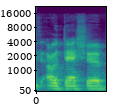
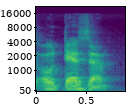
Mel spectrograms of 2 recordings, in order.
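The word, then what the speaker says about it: Odesza: I say Odesha because that's how I choose to pronounce it, but I know that it's also pronounced as Odessa.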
